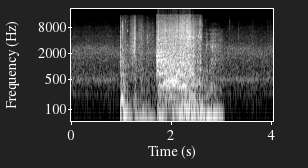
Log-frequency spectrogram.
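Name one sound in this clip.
A large beast roars loudly.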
